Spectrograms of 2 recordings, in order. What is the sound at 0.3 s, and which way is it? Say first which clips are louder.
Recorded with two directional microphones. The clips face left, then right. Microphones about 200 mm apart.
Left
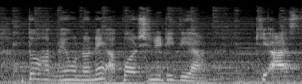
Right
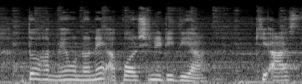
Speech: right 7 dB; 45° right (ahead or behind).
